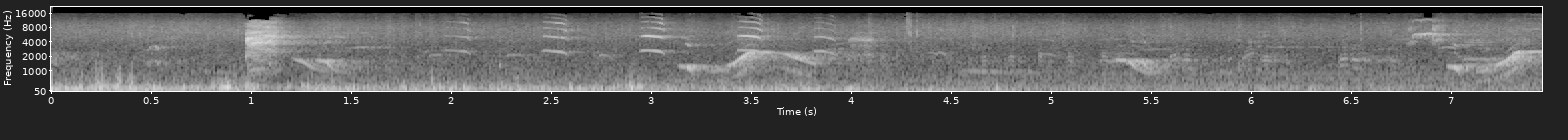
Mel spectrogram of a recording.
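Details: Currawong singing near a balcony: several fluting, arched whistles that rise and then fall, scattered through the clip, over high, quick chirps from other birds and a low background rumble.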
